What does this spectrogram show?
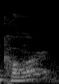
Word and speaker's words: Kahr: spell you in it because it has a silent H it's pronounced car but it's ka h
